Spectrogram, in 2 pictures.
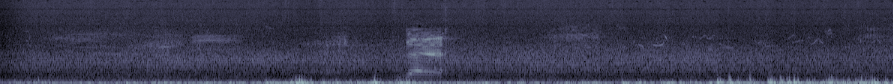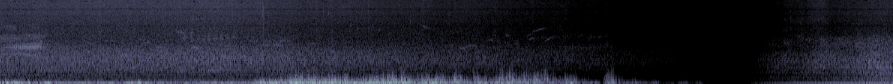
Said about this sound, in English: And also the fields around as well are a beautiful shade of green, and the sounds are just of the sheep bleating and the birds tweeting. I can just hear the echo of a road not too far away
